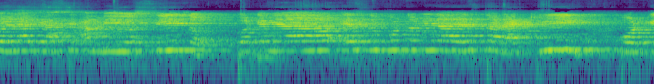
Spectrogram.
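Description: A young girl's voice through a microphone and PA in a large hall, delivered in a sing-song way on long, level held notes rather than ordinary talk.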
